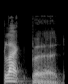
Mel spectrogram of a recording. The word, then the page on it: blackbird: anglais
